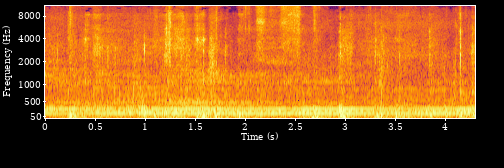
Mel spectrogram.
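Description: An engine idling: a steady, even hum, with a few light knocks over it.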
